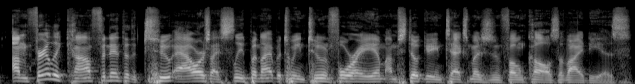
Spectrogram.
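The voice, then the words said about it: Slight southern American twang. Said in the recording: “the little bit of the southern twang in my voice”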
